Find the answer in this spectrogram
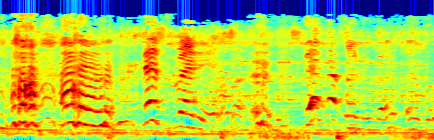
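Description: Young children's high-pitched squeals and excited cries as they play-wrestle on the floor, a series of short rising-and-falling calls with brief pauses between, over a steady low hum.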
